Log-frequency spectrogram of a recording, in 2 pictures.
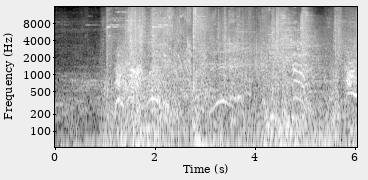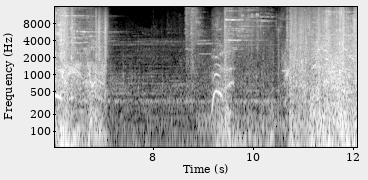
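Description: Game combat effects crackle, whoosh and burst as characters fight.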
